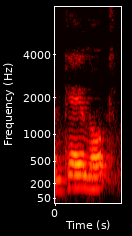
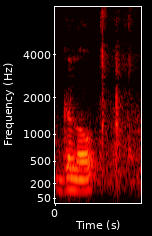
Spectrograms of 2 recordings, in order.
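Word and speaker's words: gelobet: an sound, so it's galoped. Oh. I should mention that you say both the B and the T, but, so it's galoped.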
